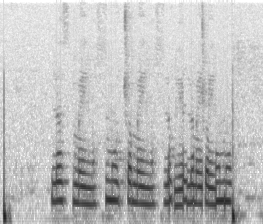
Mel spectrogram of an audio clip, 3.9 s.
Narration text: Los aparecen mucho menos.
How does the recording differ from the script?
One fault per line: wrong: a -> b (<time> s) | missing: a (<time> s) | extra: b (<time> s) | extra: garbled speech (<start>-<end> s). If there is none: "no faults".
wrong: aparecen -> menos (1.1 s)
extra: garbled speech (2.5-3.5 s)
